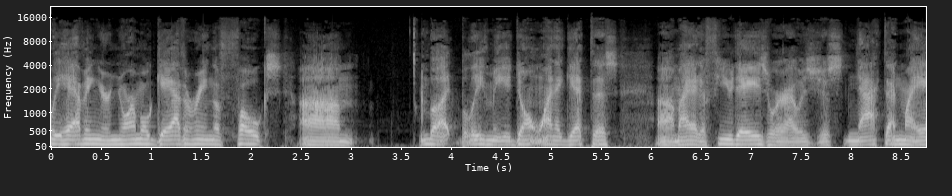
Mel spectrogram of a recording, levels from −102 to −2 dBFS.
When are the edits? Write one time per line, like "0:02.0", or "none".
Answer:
0:02.4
